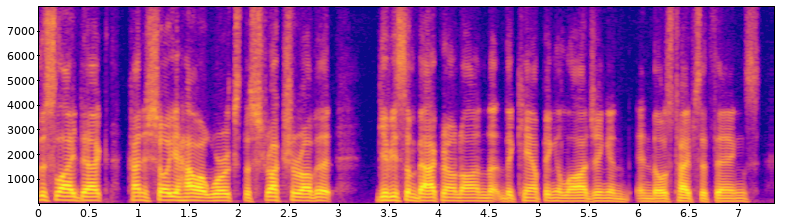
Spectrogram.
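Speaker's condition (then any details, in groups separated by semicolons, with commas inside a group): No condition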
